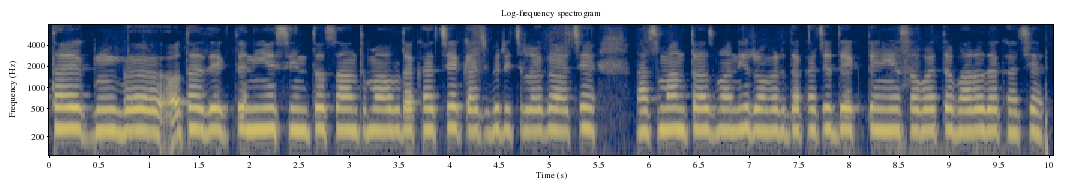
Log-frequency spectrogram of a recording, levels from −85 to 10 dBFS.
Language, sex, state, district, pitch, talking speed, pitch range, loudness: Bengali, female, West Bengal, Dakshin Dinajpur, 245 Hz, 155 wpm, 240-255 Hz, -14 LUFS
